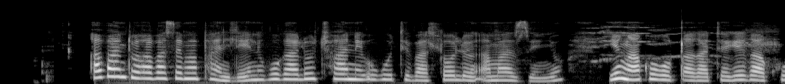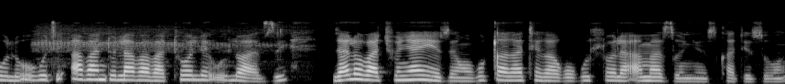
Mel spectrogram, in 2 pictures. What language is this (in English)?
North Ndebele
